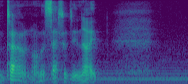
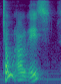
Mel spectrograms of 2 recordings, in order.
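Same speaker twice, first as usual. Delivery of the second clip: a quick Cockney voice, pitched high; imitating a Cockney accent in passing; 8 semitones higher than usual. Recalling film collector Burt Langdon, a light Cockney accent. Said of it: "a broad Cockney accent".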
